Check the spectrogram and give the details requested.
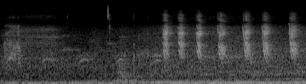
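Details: Great spotted woodpecker calling in Hanbam Village, Daeyul-ri, Bugye, Gunwi, North Gyeongsang, Korea: after a quiet start, a quick run of about eight sharp, clipped kik notes, evenly spaced, over a low background hum.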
